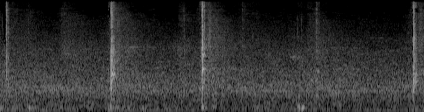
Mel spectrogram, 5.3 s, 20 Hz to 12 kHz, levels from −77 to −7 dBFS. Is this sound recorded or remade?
recorded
